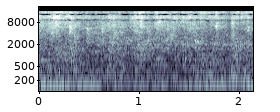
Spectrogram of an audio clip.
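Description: Open steel pot of rice boiling hard on a gas burner: a steady hissing, bubbling noise with a low steady hum underneath.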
